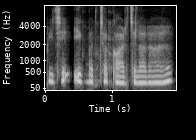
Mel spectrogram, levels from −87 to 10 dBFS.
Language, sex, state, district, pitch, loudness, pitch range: Hindi, female, Uttar Pradesh, Shamli, 200 Hz, -17 LUFS, 180-220 Hz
